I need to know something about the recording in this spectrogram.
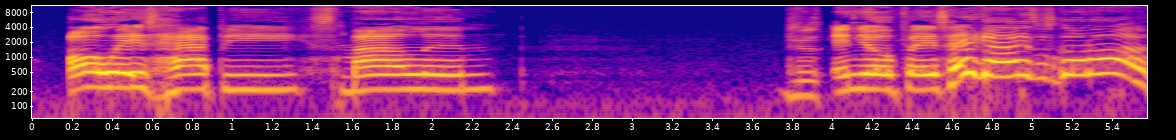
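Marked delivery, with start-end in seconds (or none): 4.6-5.6 very high, loud, bubbly, squeaky voice. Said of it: "High-pitched voice".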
